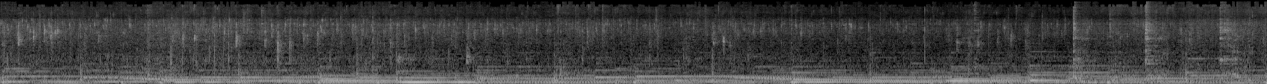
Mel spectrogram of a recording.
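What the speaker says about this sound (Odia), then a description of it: "ପିଆଜ ବ୍ରାଉନ୍ ହେବା ପର୍ଯ୍ୟନ୍ତ ଭଲସେ ଭାଜିବା।" Onions fry in oil for a mutton curry, a continuous dense sizzle with stirring scrapes running throughout beneath background music.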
